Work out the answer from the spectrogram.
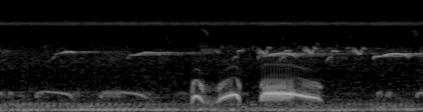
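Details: Tekukur (spotted dove) in the 'poin penguasa makam' luring style, heavy with rolled 'rrr': one clear phrase of two short coos and a long falling note, with softer coos and high whistling birds in the background and a low hum.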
